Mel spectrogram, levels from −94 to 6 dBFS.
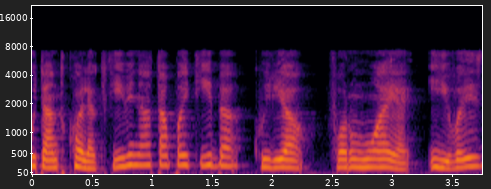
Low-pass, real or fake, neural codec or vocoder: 7.2 kHz; real; none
